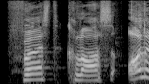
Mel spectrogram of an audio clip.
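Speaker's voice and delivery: slow, loud proud shout; slow loud joyful call; triumphant announcement. Acted. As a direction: drag out the news with pride. Announcing the exam result.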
